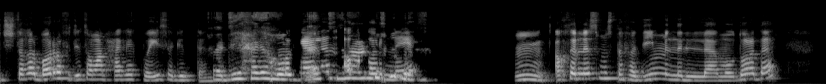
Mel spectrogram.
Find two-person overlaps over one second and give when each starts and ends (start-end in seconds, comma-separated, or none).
2.7-4.2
